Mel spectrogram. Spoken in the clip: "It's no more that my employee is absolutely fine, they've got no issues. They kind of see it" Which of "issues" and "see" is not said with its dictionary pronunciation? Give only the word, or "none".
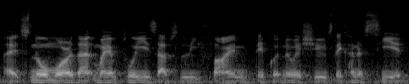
none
